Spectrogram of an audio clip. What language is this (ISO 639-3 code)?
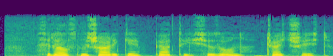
rus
